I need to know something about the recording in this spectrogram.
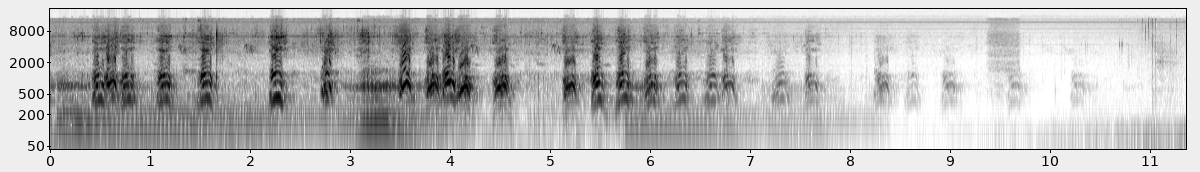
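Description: A pack of hunting dogs that have scented prey bark rapidly and excitedly together in pursuit, a frantic overlapping chorus with some low growling, then the barks thin out and fade toward the end.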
